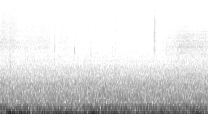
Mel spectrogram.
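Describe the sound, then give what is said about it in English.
A car is driving, heard as a low, steady road rumble: a continuous muffled drone with no talk over it. “Ladies and gentlemen, we are driving.”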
